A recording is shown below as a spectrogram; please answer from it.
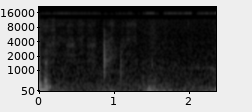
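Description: Chalk writing on a blackboard, faint, with one sharp tap of the chalk a little under a second in and a softer scrape about halfway through.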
